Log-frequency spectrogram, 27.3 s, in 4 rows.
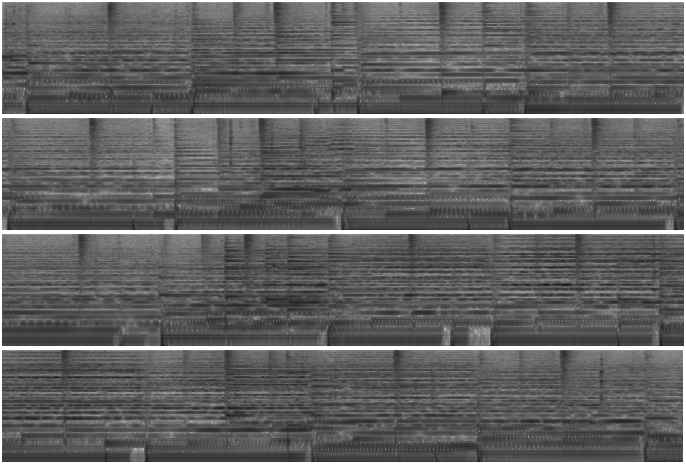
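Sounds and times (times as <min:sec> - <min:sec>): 
instrumental music: 0:00.0 - 0:27.2.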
